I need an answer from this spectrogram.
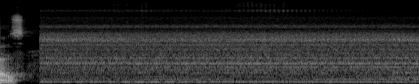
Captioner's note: machinery whirring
